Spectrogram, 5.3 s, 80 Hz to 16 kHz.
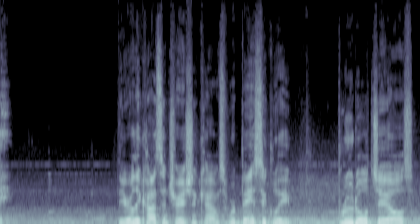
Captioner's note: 2nd male voice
